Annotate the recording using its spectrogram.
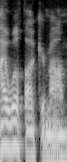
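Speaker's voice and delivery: cool, unbothered, composed, calm, even delivery. Showing how to answer an insult mid-game, said calm. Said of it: "say it calm".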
